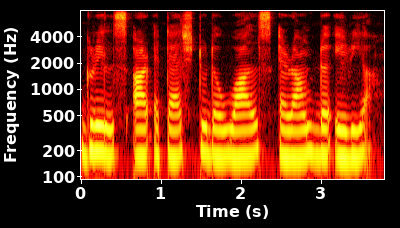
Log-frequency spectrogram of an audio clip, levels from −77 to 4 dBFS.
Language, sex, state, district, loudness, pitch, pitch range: English, female, Assam, Kamrup Metropolitan, -16 LUFS, 175 Hz, 170-185 Hz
